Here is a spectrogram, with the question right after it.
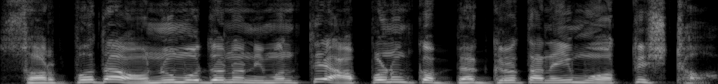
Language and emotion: Odia, angry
